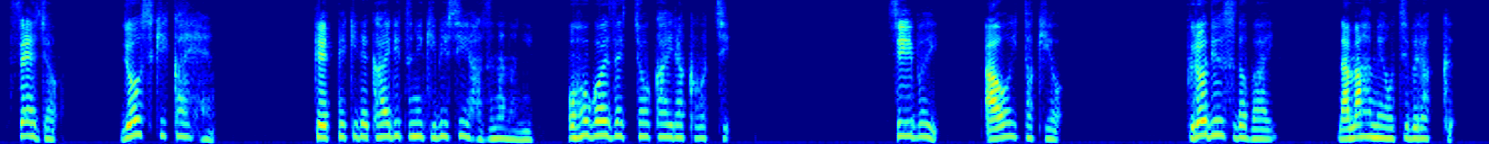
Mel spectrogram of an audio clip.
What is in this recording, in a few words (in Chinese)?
报幕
